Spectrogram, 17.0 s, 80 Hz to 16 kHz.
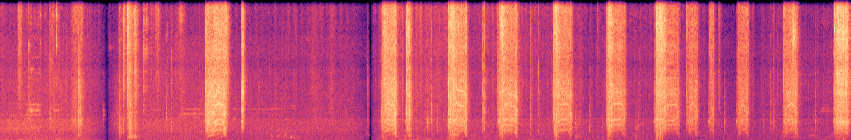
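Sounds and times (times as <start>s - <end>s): drill-driver motor whine: 4.1s - 5.0s, 11.1s - 11.5s, 12.1s - 15.0s, 15.7s - 16.0s, 16.7s - 17.0s.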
